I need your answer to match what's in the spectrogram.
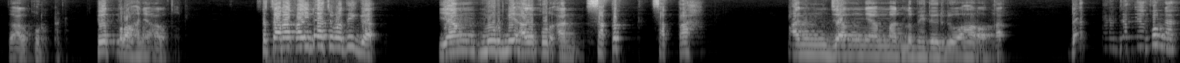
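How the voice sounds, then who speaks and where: A man's voice: high voice, sing-song, darkish tone. Man teaching, chanting Arabic examples. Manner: explains with examples, recites Arabic phrases in a drawn-out chant. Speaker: tajwid teacher. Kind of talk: online lesson. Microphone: online class microphone.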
